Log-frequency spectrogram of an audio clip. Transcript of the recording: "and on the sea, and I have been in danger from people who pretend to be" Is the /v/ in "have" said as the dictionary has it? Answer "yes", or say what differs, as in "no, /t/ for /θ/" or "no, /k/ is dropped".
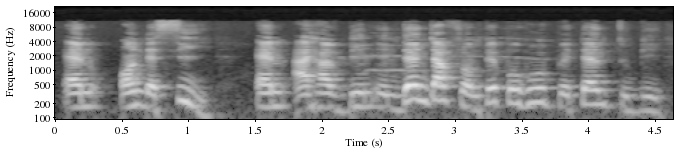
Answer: yes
